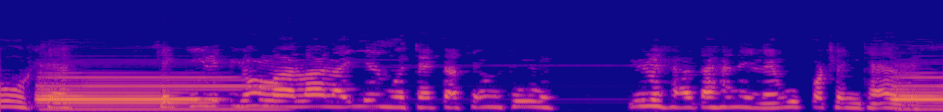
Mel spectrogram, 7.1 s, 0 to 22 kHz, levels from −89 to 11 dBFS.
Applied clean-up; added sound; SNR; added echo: classical method Wiener filter.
